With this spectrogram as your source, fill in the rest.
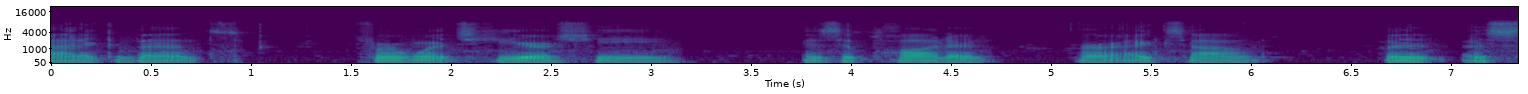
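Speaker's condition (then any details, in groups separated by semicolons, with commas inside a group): Cerebral palsy; wheelchair user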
